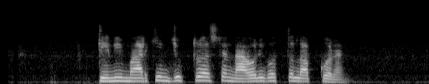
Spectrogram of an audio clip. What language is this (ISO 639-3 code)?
ben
